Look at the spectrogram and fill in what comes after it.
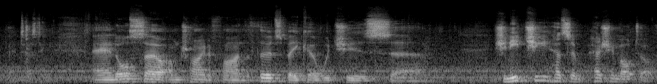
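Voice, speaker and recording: With an Australian accent, a man speaks at a medium pitch and moderate pace with lively intonation, amid noticeable background noise and audible room echo. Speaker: session moderator. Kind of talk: conference moderation.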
